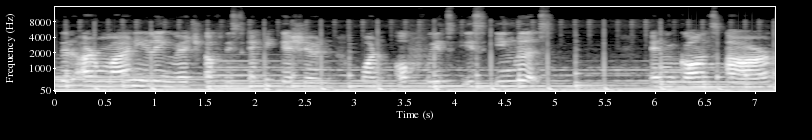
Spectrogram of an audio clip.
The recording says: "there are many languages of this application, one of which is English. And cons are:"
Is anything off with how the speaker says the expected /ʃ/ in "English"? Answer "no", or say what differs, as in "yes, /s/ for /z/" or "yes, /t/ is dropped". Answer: yes, /s/ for /ʃ/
